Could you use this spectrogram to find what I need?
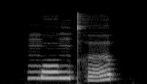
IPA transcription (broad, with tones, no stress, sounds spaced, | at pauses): m ɔː˥ ŋ kʰ ɐ˨˥ p̚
